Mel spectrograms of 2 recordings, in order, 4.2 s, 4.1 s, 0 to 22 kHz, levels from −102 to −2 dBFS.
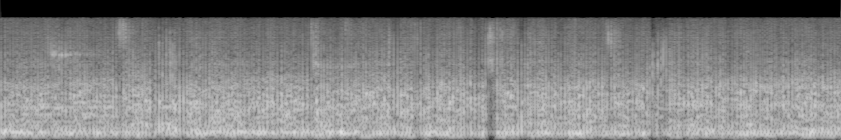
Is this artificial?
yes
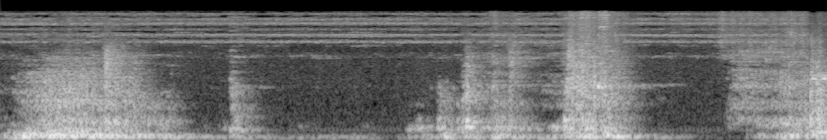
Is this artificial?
yes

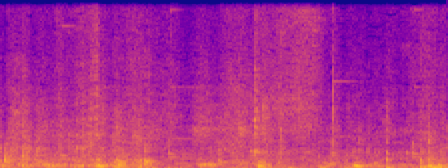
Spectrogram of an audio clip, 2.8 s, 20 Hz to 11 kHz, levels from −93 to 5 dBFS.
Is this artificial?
no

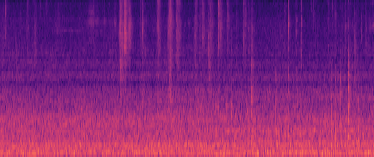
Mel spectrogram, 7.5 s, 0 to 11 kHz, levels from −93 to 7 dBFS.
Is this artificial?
yes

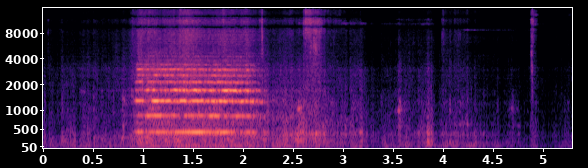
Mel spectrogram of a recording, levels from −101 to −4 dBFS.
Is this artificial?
yes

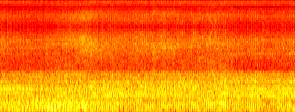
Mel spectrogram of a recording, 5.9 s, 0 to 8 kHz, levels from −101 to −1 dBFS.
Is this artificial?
yes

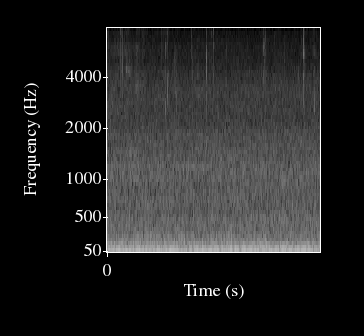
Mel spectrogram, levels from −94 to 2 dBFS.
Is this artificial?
no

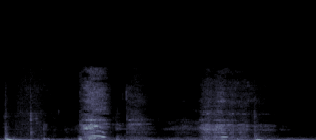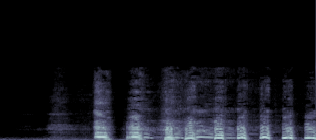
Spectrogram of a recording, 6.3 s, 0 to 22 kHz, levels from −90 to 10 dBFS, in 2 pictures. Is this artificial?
yes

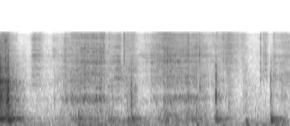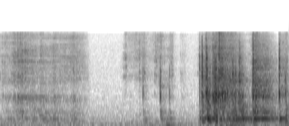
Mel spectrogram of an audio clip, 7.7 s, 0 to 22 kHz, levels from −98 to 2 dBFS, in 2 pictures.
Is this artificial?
yes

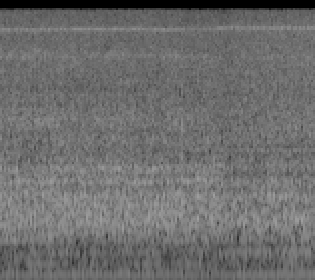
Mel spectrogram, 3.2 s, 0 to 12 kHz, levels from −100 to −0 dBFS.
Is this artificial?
no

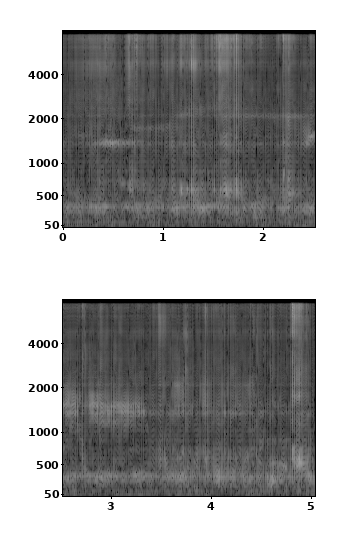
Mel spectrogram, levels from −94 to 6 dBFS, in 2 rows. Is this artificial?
yes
